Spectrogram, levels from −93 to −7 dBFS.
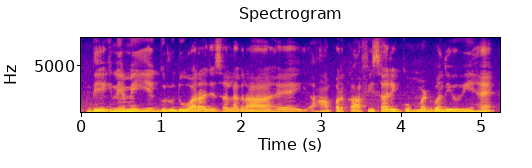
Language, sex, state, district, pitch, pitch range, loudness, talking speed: Hindi, male, Uttar Pradesh, Lalitpur, 170 Hz, 160-185 Hz, -14 LUFS, 185 wpm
